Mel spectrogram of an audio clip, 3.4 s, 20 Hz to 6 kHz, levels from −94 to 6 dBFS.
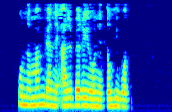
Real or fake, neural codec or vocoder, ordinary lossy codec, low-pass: real; none; MP3, 24 kbps; 5.4 kHz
